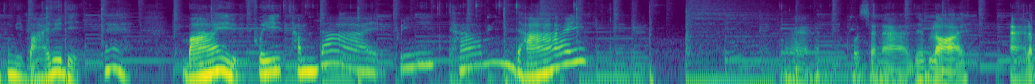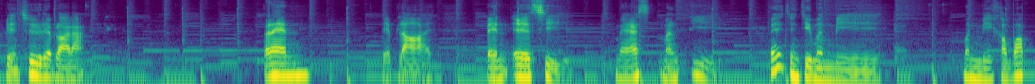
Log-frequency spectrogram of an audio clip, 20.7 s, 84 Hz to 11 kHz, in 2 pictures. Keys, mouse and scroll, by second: 19.5 click.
